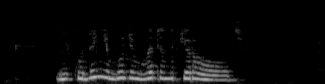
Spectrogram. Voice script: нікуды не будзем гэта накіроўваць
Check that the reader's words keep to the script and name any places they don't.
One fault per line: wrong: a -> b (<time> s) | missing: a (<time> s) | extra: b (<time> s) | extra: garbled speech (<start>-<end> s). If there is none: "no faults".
no faults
